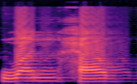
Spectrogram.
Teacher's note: یہاں نون ساکن کے بعد ہا حروف حلقی ہے تو یہاں نون ساکن پر اخفا نہیں کریں گے۔ اس طرح واو نون زبر ون، واو نون زبر ون، اس کے بعد ہا کے اوپر زبر ہے، اس کے بعد را ہے، را ساکن ہے، را کے اوپر جزم کا نشان ہے، تو ہا اور را کو جزم کی وجہ سے آپس میں ملائیں گے۔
